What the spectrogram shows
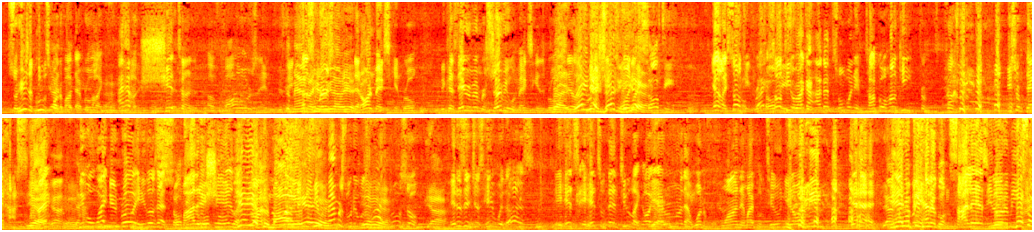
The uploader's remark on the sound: The ArmBar Podcast spent Memorial Day paying tribute to the memory of those who've paid the ultimate sacrifice and in support of veteran entrepreneurs at "Bastards 6th Annual Memorial Day Street Festival".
